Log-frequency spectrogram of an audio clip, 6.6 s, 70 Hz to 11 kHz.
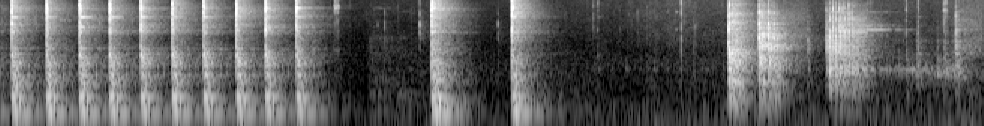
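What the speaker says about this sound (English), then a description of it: "we can drive back in the front pin" A hammer drives the front pin into a Remington 700 trigger assembly: a quick run of about ten sharp, even taps, then a pause and a few single louder strikes, all close up with no talk.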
